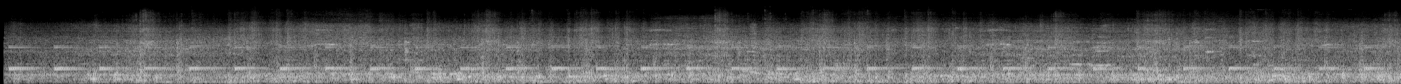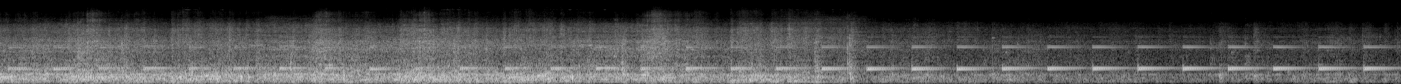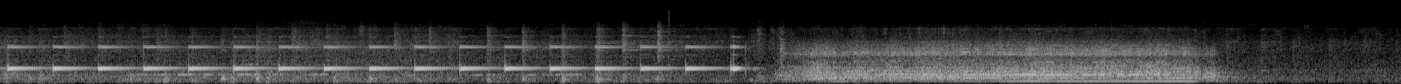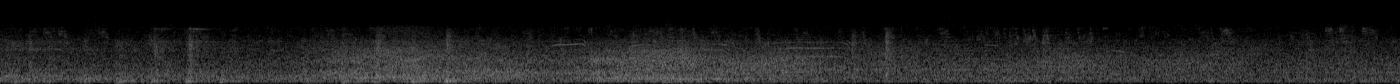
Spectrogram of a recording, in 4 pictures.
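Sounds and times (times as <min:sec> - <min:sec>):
level crossing bell ringing: 0:00.0 - 0:35.7
train wheels rumbling and clicking: 0:00.1 - 0:54.4.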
